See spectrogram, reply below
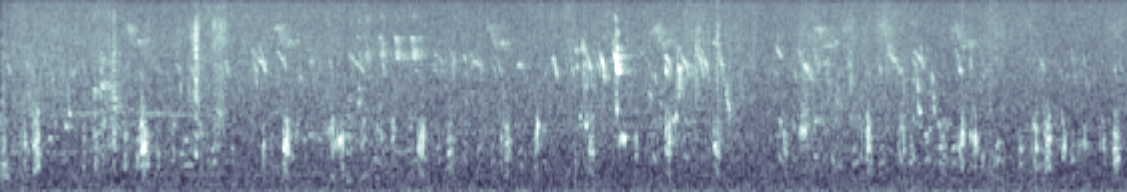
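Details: Chickens in a flock, hens clucking: short scattered clucks and brief higher notes come from many birds throughout, steady but fairly quiet over background hiss.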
